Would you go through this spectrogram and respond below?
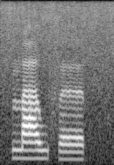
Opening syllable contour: high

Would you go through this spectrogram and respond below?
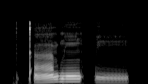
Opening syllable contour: rising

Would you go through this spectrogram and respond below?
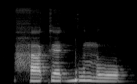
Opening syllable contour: low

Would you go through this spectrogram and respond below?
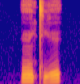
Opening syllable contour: high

